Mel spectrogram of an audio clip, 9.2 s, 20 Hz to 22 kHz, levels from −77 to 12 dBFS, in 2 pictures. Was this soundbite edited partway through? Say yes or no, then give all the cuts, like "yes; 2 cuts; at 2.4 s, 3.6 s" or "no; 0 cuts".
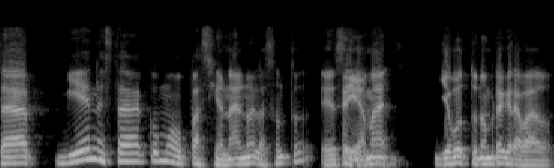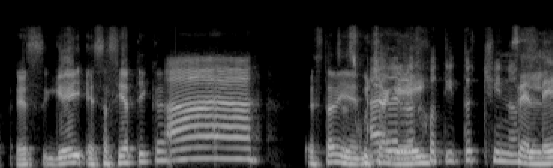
yes; 1 cut; at 2.8 s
